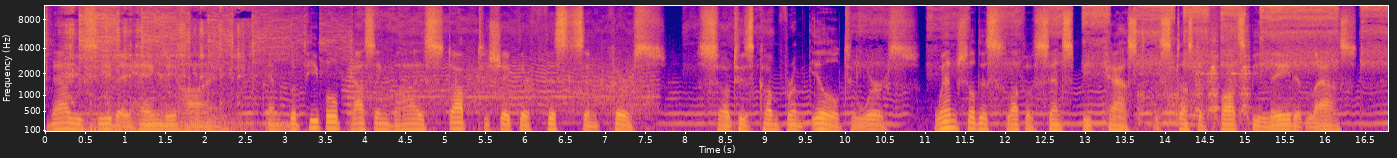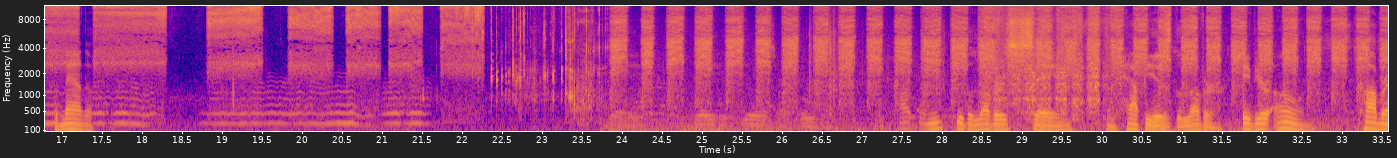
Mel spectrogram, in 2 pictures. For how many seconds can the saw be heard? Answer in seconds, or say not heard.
6 s.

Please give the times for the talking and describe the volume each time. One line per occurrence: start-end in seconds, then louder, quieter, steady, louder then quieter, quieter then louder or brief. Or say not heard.
0.0-17.4 steady
23.4-33.5 louder.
